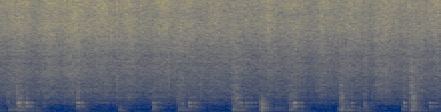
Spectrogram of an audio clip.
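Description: Sliced onions and ginger-garlic paste frying in coconut oil in a nonstick pan, stirred with a wooden spatula: a steady sizzle with irregular scraping strokes a few times a second.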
